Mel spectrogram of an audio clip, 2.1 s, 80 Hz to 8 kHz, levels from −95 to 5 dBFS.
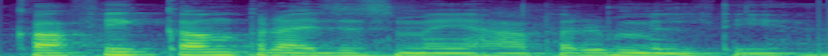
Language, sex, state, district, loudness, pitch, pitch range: Hindi, male, Punjab, Kapurthala, -17 LUFS, 130 Hz, 120-140 Hz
